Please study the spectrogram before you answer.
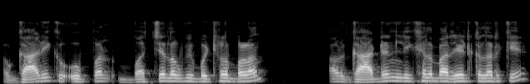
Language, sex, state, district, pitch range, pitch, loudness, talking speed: Bhojpuri, male, Jharkhand, Palamu, 125-155 Hz, 145 Hz, -17 LUFS, 180 wpm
